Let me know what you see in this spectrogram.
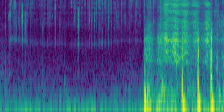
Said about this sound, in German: Lass das mal so im Mund ein bisschen so. Es knistert. Mhm. Geil. Die Dinger sind wie Magic Gum. Die knistern. Hört ihr?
